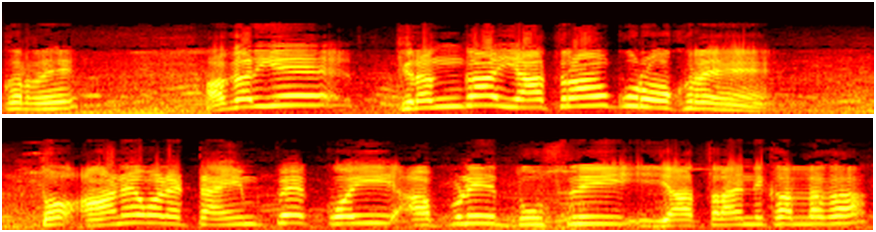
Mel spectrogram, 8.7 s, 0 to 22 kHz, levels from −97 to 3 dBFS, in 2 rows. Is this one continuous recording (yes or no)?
yes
